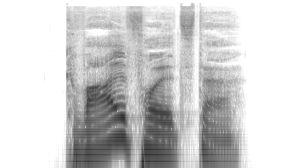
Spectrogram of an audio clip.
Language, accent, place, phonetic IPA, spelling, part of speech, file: German, Germany, Berlin, [ˈkvaːlˌfɔlstɐ], qualvollster, adjective, De-qualvollster.ogg
- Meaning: inflection of qualvoll: 1. strong/mixed nominative masculine singular superlative degree 2. strong genitive/dative feminine singular superlative degree 3. strong genitive plural superlative degree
